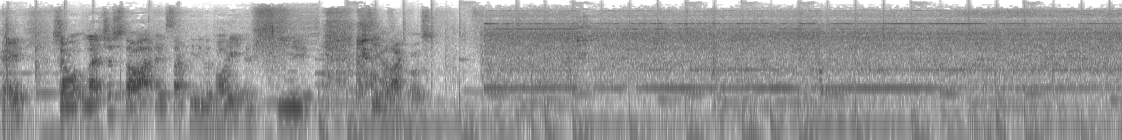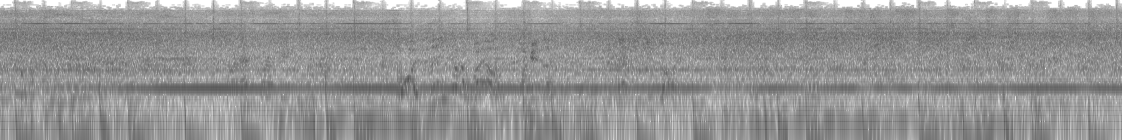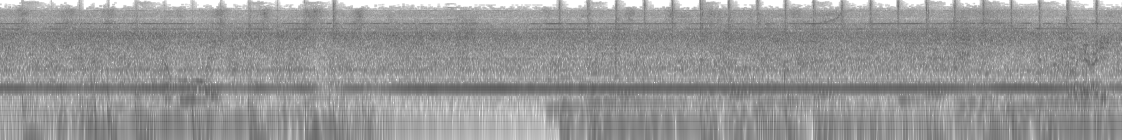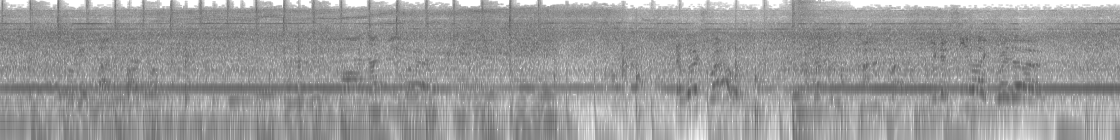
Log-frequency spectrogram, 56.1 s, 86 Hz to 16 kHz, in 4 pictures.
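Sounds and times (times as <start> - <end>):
background music with beat: 0.0 - 33.2, 34.9 - 54.4
vacuum cleaner whining: 0.0 - 56.0.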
